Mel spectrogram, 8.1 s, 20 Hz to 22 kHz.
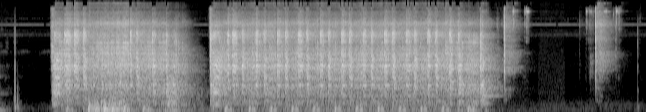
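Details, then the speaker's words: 2022 Royal Enfield Himalayan, no start after warming up: two long cranking bursts with steady compression beats, about four a second, never catching; relay swapped without effect, fuel pump briefly heard, failing fuel pump suspected. Cranks but won't start. "You could just hear it. Kind of like do a thump, but nothing actually happens. So, this is exactly what it did to me on the trail. And I'll show you. It just cranks and doesn't start."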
